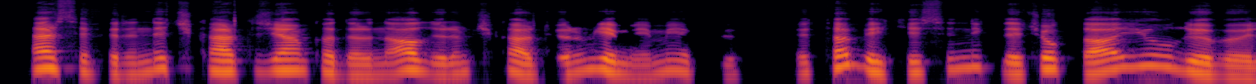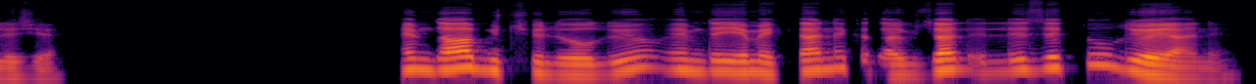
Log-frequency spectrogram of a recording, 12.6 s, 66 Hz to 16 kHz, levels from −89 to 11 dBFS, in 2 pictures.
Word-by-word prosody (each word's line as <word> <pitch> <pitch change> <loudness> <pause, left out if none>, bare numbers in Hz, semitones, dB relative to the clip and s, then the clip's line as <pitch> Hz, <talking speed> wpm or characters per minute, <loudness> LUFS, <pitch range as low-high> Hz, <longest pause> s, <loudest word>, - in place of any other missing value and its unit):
her 190 +1 +6
seferinde 145 -2 -7
çıkartacağım 165 -2 +1
kadarını 125 -5 -5
alıyorum, 140 -5 +1
çıkartıyorum, 130 +5 -3
yemeğimi 145 -2 -1
yapıyorum. 120 -6 -14 0.2
E, 135 - -9
tabii, 175 - 0
kesinlikle 145 +2 -6
çok 180 +5 0
daha 150 +6 +4
iyi 210 +3 -5
oluyor 155 - 0
böylece. 95 -4 -6 1.7
Hem 175 0 -1
daha 185 +1 +8
bütçeli 140 -5 -5
oluyor 150 +11 -2
hem 165 -2 -3
de - - 0
yemekler 150 +2 +1
ne 190 - -4
kadar 155 -9 -5
güzel, 160 +9 +4
eee, 150 -4 -13
lezzetli 190 +6 -2
oluyor, 170 - +5
yani. 100 -4 0
155 Hz, 145 wpm, -25 LUFS, 130-175 Hz, 1.7 s, daha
